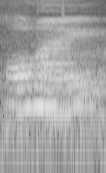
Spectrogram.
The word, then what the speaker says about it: Omay: If you haven't heard it yet, or if you've heard it, it's Omay, and yes, it's spelled O-M-A-Y.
